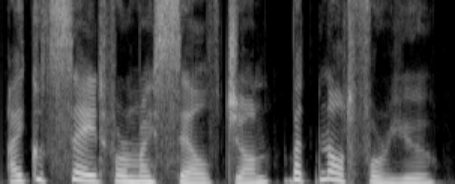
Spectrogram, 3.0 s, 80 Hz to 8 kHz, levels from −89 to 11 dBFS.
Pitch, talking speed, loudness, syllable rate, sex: 230 Hz, 215 wpm, -16 LUFS, 4.3 syllables/s, female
